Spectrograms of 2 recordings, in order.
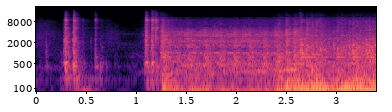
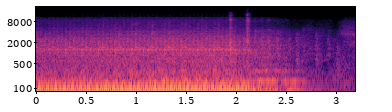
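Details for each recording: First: New Holland TS100 tractor diesel after fuel filter change, air in fuel lines; died after a minute, electric pump cycled to build pressure: a few short crank bursts, then it catches and settles to steady even idle. Hard starting from air. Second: New Holland TS100 tractor after a fuel filter change, fuel pump cycled to build pressure: steady low diesel chug at an even beat for a couple of seconds, then it fades; the engine had started and then died after about a minute.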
